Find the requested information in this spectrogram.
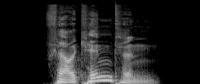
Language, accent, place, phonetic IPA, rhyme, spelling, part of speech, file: German, Germany, Berlin, [fɛɐ̯ˈkɛntn̩], -ɛntn̩, verkennten, verb, De-verkennten.ogg
- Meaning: first/third-person plural subjunctive II of verkennen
